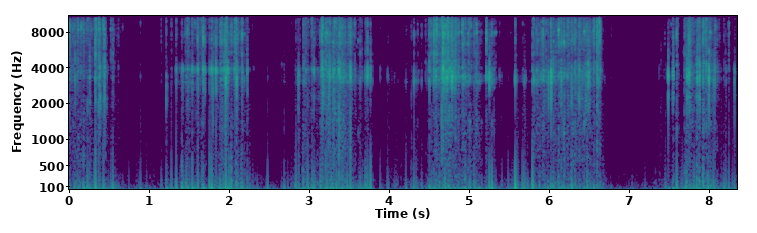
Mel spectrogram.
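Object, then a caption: Painted wooden rain stick. Fingers rub and scratch the rattan ends and painted body of a hollow, dot-painted wooden rain stick held horizontally in both hands. The result is soft, dense scratching and crinkly rustling with a bright, hissy edge, coming in bursts separated by brief quieter pauses.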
